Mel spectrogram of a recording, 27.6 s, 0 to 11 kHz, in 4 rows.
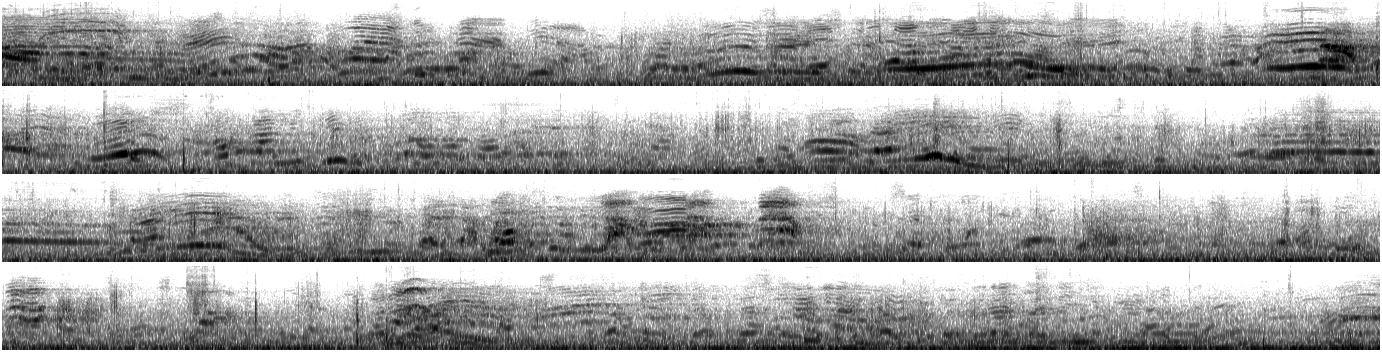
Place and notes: Place du Trocadéro, Paris, France - (360) Children playing and screaming
Recording from a bench in the park - contains mostly children's screams during playtime.
ORTF recording made with Sony D-100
